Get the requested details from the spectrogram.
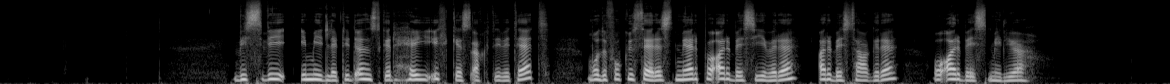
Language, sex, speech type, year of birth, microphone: Norwegian, female, read, 1958, Sennheiser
